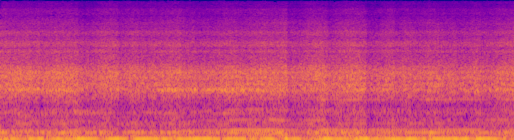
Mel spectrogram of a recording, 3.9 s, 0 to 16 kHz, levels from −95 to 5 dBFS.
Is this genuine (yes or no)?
yes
